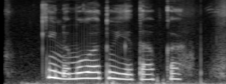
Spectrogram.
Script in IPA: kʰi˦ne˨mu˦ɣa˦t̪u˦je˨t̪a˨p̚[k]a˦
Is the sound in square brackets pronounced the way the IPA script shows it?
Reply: yes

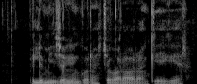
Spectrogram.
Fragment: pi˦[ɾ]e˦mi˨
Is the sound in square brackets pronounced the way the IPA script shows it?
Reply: no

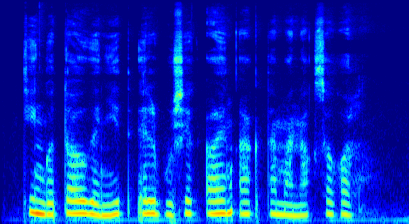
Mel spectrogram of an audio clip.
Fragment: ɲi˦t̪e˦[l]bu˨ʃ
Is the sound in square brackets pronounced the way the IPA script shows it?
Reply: yes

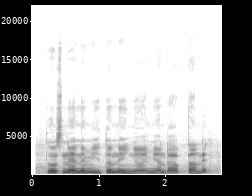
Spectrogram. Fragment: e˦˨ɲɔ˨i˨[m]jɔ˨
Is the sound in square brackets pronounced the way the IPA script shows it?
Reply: yes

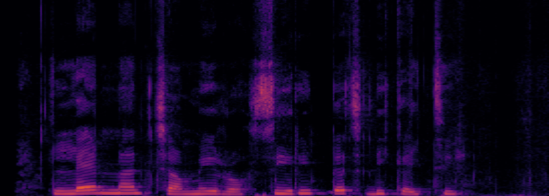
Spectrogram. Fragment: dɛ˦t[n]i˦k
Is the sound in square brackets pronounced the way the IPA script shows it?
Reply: no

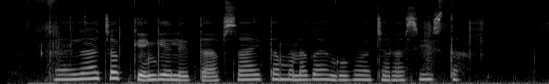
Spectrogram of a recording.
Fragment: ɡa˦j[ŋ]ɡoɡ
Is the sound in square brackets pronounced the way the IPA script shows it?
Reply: yes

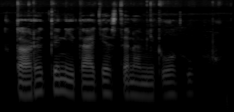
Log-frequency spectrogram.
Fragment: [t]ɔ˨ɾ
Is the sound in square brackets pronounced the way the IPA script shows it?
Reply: yes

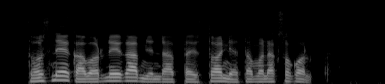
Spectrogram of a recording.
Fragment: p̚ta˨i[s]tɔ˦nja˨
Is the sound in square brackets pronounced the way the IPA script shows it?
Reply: yes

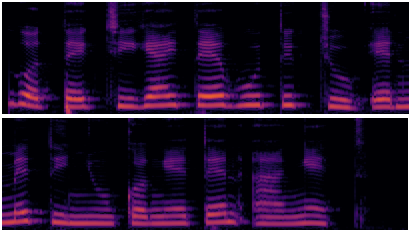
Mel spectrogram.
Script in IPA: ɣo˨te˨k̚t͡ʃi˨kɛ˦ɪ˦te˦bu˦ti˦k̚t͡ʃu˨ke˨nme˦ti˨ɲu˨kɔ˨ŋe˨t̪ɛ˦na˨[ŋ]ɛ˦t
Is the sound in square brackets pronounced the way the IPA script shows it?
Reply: yes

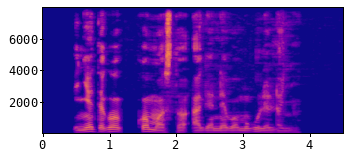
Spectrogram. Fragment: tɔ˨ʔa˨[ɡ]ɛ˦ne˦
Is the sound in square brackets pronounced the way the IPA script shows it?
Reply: yes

